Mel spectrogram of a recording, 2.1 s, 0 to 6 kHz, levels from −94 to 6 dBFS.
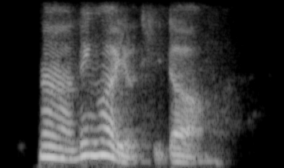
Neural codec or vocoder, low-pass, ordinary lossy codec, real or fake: none; 5.4 kHz; Opus, 16 kbps; real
